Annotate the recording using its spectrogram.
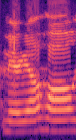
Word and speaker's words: Marielle Hall: How do you say her name? Marielle Hall? – Yep, Marielle Hall and Kate Grace just joined this fall.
